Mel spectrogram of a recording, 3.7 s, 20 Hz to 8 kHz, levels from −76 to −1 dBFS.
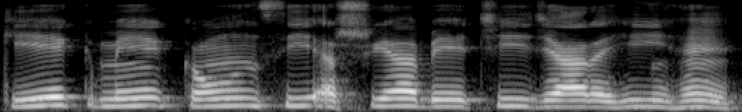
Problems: none marked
